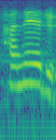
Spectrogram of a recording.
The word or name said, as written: haneru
